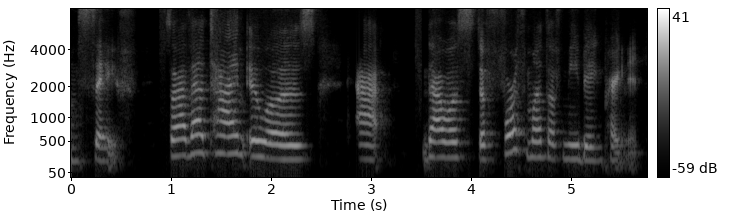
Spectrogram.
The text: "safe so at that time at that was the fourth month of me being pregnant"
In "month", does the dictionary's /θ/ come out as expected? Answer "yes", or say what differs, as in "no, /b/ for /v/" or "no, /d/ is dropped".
yes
